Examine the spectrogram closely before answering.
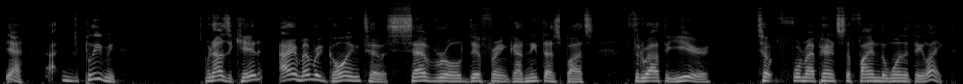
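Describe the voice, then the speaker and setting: A man's voice: fairly high pitch, normal speed, dry recording, studio quality. A man co-hosting a casual food chat, agreeable and conversational, repeating himself for emphasis. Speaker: podcast co-host.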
